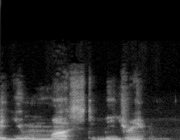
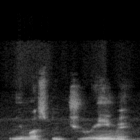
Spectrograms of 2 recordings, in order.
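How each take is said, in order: First: The stress is on "must". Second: The stress is on "dreaming".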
